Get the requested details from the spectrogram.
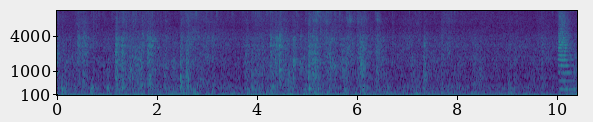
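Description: Train wheels clatter rhythmically on the rails.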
